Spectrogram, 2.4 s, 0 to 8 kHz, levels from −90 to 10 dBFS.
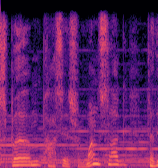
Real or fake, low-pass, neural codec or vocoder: real; 7.2 kHz; none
